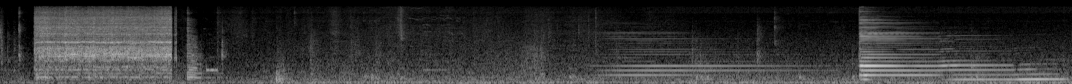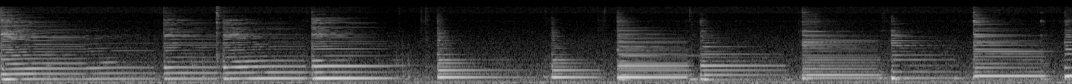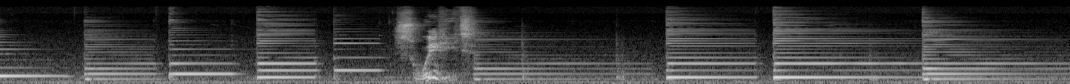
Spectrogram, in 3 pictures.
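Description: A vintage Japanese Toledo (Aria) 335-style semi-hollow guitar being tuned after restringing: single strings plucked one at a time, each note ringing and dying away, with one note sliding slowly upward in pitch as its tuning peg is turned. A brief burst of hiss comes near the start.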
